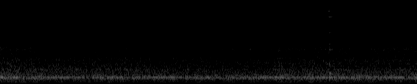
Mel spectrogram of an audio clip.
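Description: Faint steady hum of a Duxtop 9600LS induction cooktop running on power level 10 under a steel pan, with one faint light click near the end.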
